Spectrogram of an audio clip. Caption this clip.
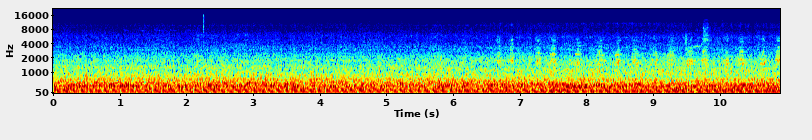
Duck quacking with wind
